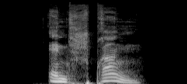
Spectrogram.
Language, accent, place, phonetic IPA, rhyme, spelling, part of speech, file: German, Germany, Berlin, [ɛntˈʃpʁaŋ], -aŋ, entsprang, verb, De-entsprang.ogg
- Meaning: first/third-person singular preterite of entspringen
